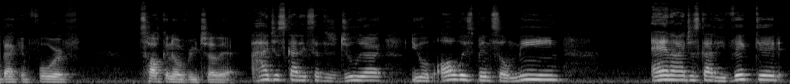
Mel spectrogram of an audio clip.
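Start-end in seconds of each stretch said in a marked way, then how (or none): 2.5-7.9 high, raised-voice outburst; heated retort. Retold or imitated. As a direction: argue back over someone, high and loud. Shouting over the director, retold.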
